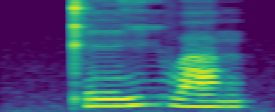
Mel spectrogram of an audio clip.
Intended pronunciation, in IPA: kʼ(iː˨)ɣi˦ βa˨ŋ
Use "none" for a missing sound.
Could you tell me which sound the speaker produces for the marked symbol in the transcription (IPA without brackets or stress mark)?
eː˨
